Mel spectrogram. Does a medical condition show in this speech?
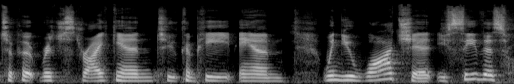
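Yes: repaired cleft palate, cleft palate without cleft lip; congenital cleft, roof of mouth only, single repair by plastic surgeon at about 9 months; uses voice for radio hosting, singing and public speaking.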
